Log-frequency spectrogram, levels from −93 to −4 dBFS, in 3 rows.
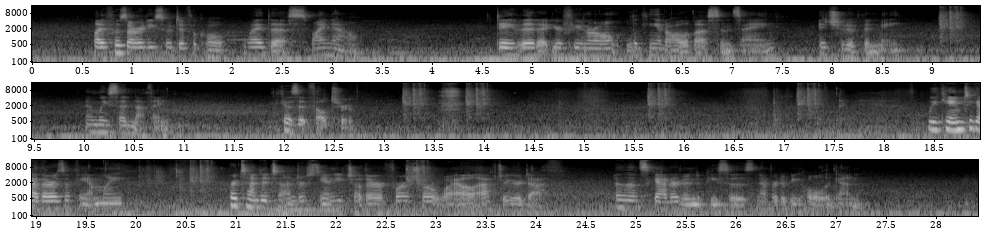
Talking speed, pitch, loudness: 130 wpm, 95 Hz, -40 LUFS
